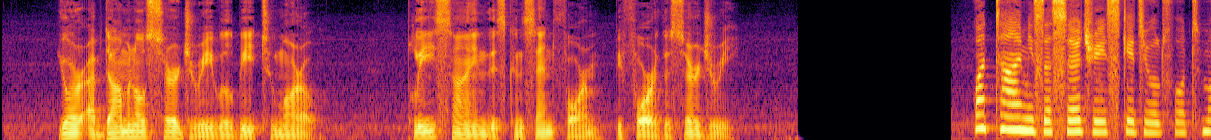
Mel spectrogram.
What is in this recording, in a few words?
Conversation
